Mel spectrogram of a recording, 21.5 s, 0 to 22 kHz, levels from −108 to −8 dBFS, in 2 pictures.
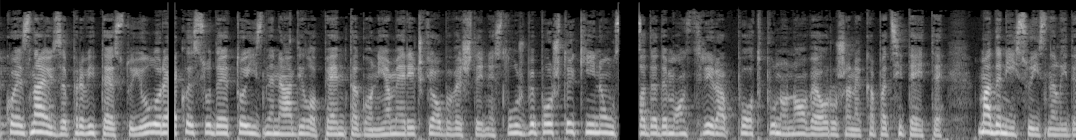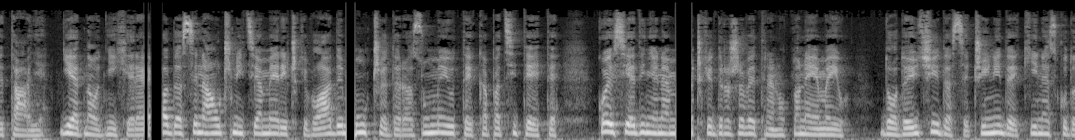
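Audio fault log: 1.67 s, 6.18 s, 12.19 s, 14.21 s, 17.51 s: Bluetooth dropouts, likely from packets missing the headphones' deadline. The sound cuts to silence for 70 to 210 ms, then resumes further on, as if it had kept playing. The 12.19 s gap is broken, spread over 186 ms.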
